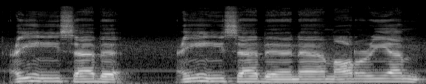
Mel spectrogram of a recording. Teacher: الباء مقلقلة قلقلة صغرى في وسط الكلام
